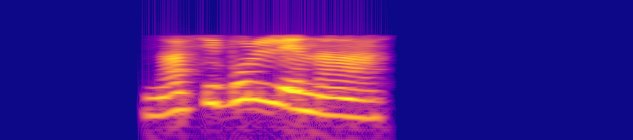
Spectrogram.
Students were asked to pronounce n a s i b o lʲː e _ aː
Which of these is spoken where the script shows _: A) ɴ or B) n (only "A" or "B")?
B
